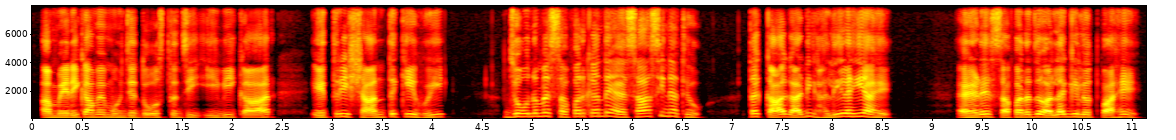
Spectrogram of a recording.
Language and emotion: Sindhi, happy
